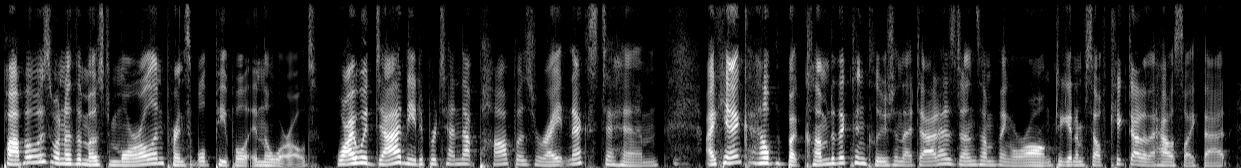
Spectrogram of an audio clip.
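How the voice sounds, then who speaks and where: A woman's voice: lowish voice, lively intonation, a little fast, a bit bright, dry recording, clean studio sound. A woman co-hosting a podcast, reading old writing aloud and breaking off into joking asides with frequent laughter. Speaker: podcast co-host.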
